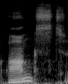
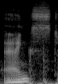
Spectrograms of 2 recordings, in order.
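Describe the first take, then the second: First: It is said with a German accent. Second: It is said with an English accent. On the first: "if you say it in a German accent" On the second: "It's called Angst"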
